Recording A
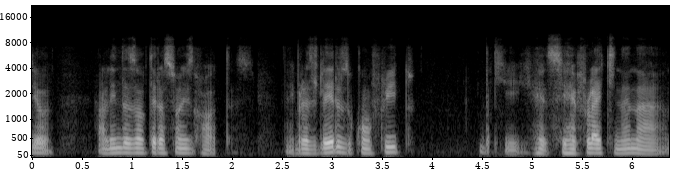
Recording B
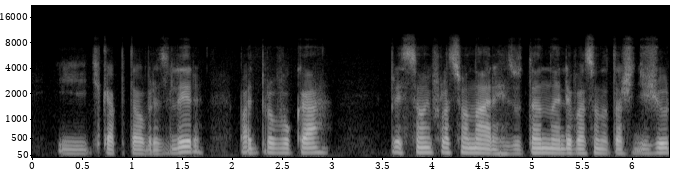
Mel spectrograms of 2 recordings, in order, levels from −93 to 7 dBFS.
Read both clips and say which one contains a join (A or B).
A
